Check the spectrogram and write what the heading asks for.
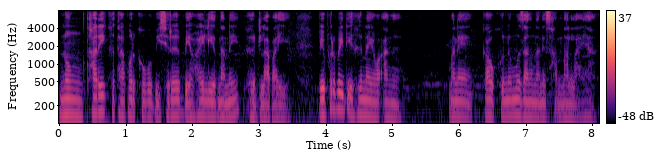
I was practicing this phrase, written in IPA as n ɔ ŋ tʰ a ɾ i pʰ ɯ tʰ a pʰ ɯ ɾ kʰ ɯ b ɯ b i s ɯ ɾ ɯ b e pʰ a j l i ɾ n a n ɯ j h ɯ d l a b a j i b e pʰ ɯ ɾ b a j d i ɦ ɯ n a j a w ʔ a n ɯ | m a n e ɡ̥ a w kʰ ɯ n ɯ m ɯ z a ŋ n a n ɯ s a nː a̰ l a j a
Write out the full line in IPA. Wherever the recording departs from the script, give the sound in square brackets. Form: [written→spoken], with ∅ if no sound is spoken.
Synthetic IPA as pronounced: n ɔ ŋ tʰ a ɾ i [pʰ→kʰ] ɯ tʰ a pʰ ɯ ɾ kʰ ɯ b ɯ b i s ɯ ɾ ɯ b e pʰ a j l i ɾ n a n ɯ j h ɯ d l a b a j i b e pʰ ɯ ɾ b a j d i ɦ ɯ n a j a w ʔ a [n→ŋ] ɯ | m a n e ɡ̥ a w kʰ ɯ n ɯ m ɯ z a ŋ n a n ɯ s a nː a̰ l a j a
